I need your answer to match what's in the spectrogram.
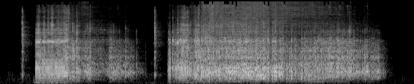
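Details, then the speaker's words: Galeski Polifox 1500 W wet grinder (2023) with replacement brushes from another brand; two short run-ups with a rough, gritty grinding roar over the motor hum, diagnosed as worn motor bearings, fixable. "we all know what that is. Bearings. So it can be fixed."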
